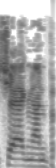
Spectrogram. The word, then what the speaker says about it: Chagnon: I think he pronounces it Chagnon,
